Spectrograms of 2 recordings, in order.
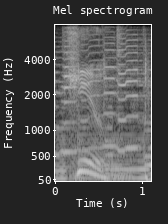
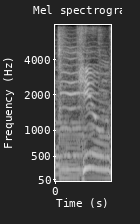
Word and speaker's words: Kuhn: And now, I'm going to share the absolute right way to pronounce Kuhn flowers. It's Kuhn. Kuhn flowers.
